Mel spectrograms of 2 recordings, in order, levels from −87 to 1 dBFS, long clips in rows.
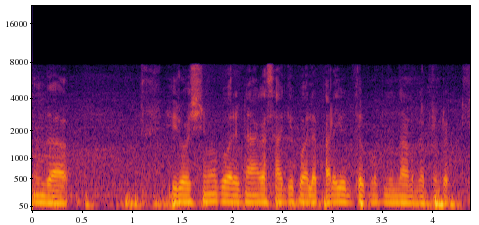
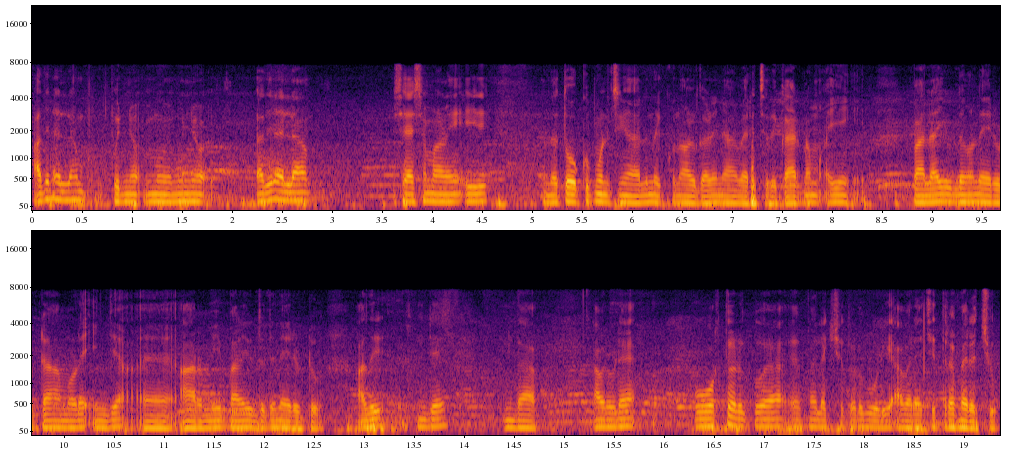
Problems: none marked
